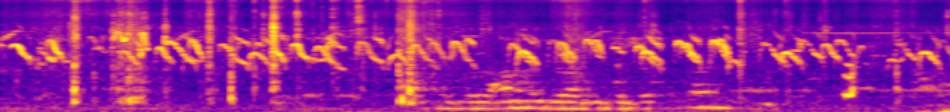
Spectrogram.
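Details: Grey francolin family, a female with chicks feeding: rapid overlapping high chirps run throughout, with soft low clucking notes in the middle and brief sharp clicks.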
